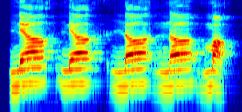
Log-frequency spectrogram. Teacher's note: ಉಸಿರನ್ನ ಮೂಗಿನ ಮೂಲಕ ಅಥವಾ ಮೂಗಿನ ಸಹಾಯದಿಂದ ಹೊರಹಾಕುತ್ತಾ ಉಚ್ಚರಿಸಲ್ಪಡುವ ಅಕ್ಷರಗಳನ್ನ ಅನುನಾಸಿಕ ಅಂತ ಕರೀತೀವಿ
